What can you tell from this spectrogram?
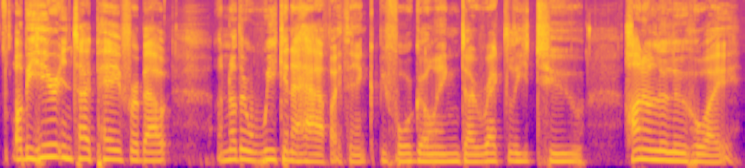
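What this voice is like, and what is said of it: Hoarse, fading voice. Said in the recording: “Losing my voice a little bit here”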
